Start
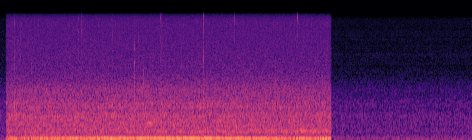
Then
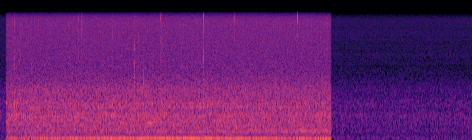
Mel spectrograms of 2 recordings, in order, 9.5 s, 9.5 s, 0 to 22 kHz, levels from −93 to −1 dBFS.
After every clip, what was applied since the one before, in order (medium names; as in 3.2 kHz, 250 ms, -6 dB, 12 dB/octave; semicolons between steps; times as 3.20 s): tilt EQ +2.5 dB/octave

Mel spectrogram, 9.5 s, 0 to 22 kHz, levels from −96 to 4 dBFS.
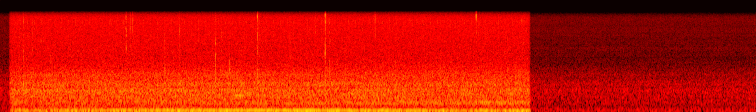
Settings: frequency shift -24 Hz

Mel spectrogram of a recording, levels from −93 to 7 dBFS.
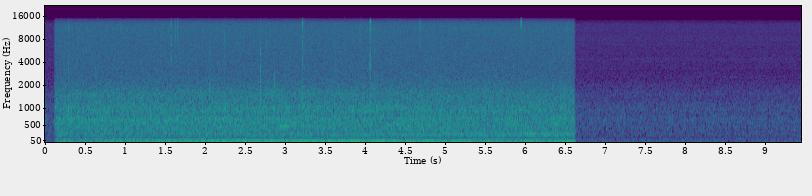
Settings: no audible change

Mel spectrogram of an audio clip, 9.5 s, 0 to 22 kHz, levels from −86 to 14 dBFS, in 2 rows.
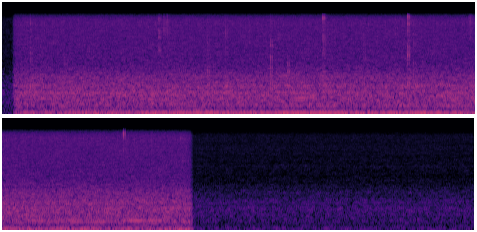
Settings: chorus 0.81 Hz, delay 15.5 ms, depth 3 ms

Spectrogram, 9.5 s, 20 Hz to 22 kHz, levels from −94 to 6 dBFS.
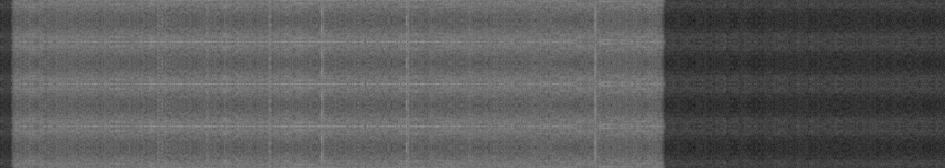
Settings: careless resampling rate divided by 8×, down none, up zero stuff; trim -5 dB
